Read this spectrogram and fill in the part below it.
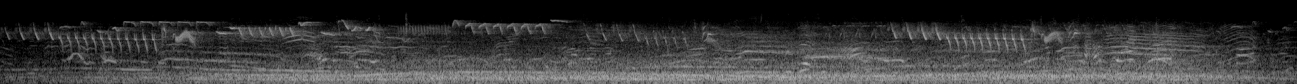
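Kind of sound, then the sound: bird, birds chirping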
